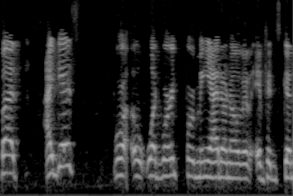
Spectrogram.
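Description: A woman speaks with a Mexican accent and ordinary pitch variation. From Mexico. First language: Spanish. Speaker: film and TV producer. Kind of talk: casual chat.

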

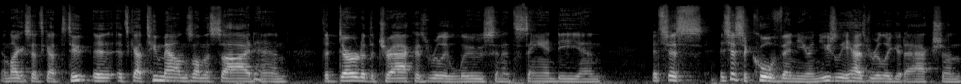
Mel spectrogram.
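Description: This man has a Southern US accent and talks at a fairly quick pace in a fairly high pitch with ordinary pitch variation. The recording is very clean with a silent background. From upstate South Carolina. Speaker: podcast host, monster truck fan. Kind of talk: solo podcast monologue. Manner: casual, many filler words.

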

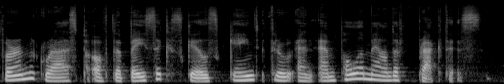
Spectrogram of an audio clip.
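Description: A woman speaks with a Chinese accent in a dark, mellow tone at medium pitch and a moderate pace. Her intonation is lively, and the recording is very clean with a silent background. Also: dry, close sound with no echo. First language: Mandarin Chinese. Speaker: podcast host. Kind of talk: scripted narration.

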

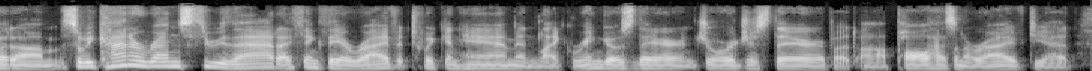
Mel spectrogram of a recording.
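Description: It's an unremarkable speaking voice from a man with an American accent, medium in pitch and lively in intonation. He moves at a moderate pace with hardly any pauses, the sound dry and close with no echo over a quiet background. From Oregon. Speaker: podcast host and DJ. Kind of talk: casual interview.

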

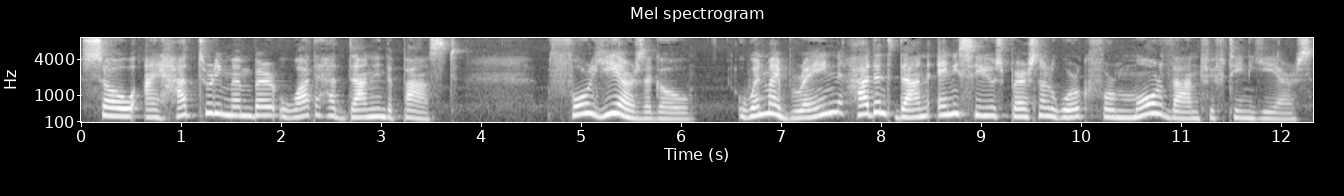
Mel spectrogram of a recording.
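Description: This woman has a fairly high voice with a dark, mellow tone and lively intonation. She talks at a very slow pace. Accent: Greek. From Greece. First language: Greek. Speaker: language teacher. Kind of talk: podcast monologue.

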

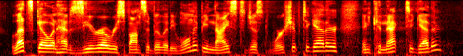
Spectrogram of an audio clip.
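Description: A man talks at a fairly quick pace with lively intonation, using an ordinary speaking voice at a medium pitch. The recording is very clean, with a silent background. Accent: American. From Nebraska. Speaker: pastor. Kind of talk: sermon.

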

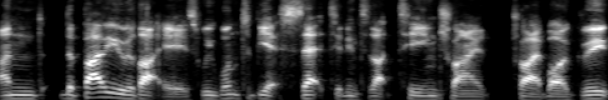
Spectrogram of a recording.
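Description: A plain, everyday voice talks at a moderate pace with ordinary pitch variation. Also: man. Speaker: job interview coach and author. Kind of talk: interview conversation. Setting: video call.

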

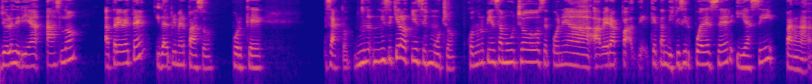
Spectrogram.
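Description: At a moderate pace, a woman speaks in a medium pitch with ordinary pitch variation, on a very clean recording with a silent background. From Panama. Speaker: actress and dancer. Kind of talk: interview.

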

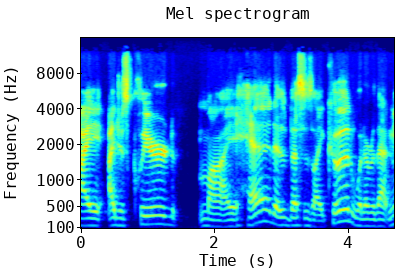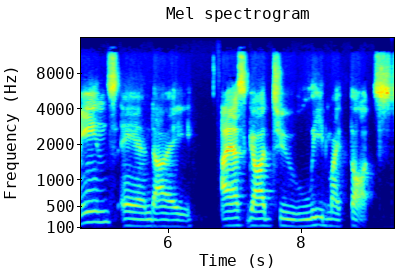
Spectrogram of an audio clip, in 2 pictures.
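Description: In an American accent, a man talks at a very slow pace, his medium-pitched voice bright and sharp in tone with ordinary pitch variation. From southern Indiana (Boonville, near Evansville). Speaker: recent college graduate and church bass player. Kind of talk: interview testimony. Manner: casual, hesitant with many fillers.

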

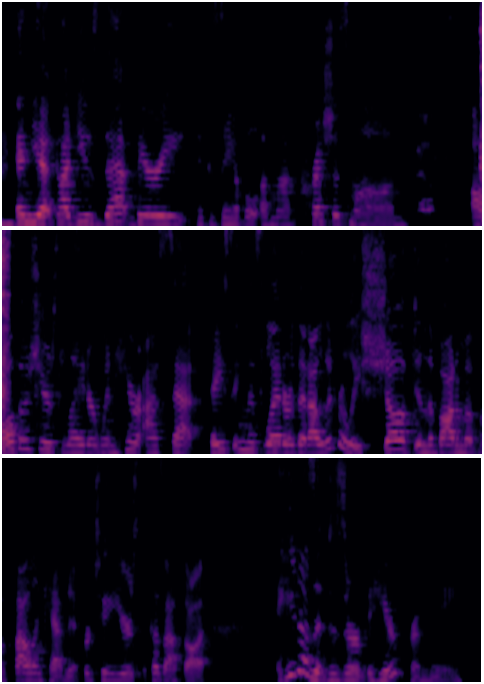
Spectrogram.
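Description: A woman with a Southern US accent, fairly high pitch, ordinary pitch variation and a moderate pace. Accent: Southern US, country. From South Carolina. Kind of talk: interview, testimony. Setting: video call.

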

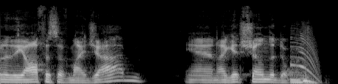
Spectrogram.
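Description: With an American accent, a man uses an unremarkable speaking voice at a medium pitch with ordinary pitch variation, in a very clean recording with a silent background. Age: 40s. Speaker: podcast co-host, real estate agent and investor. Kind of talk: casual chat.

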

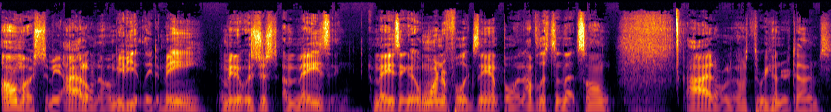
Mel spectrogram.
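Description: A man speaks very fast with an Alabama accent, his medium pitch moving with ordinary variation. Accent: Southern US (Alabama). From US South, coastal Alabama. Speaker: businessman, parishioner. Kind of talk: casual interview. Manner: halting, many fillers.

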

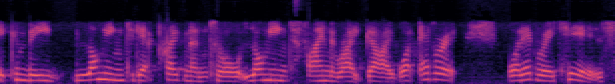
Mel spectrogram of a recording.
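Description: A woman speaks with a British accent at a moderate pace. Her pitch is medium, with ordinary variation. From England. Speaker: author and speaker, cancer survivor. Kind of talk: radio interview. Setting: phone call.

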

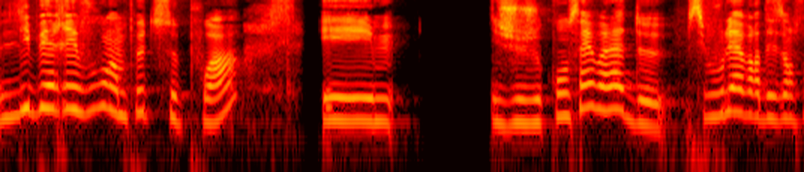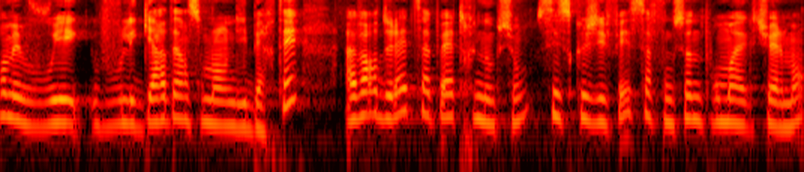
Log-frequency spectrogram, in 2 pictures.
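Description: This woman has a plain, everyday voice with a fairly high pitch. She speaks at a fairly quick pace with ordinary pitch variation. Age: 30s. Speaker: wellness podcast host. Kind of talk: solo personal reflection podcast. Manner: conversational.

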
